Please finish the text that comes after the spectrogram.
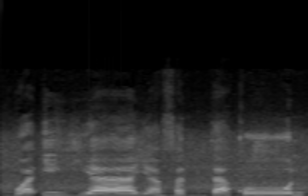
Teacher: پہلے یا کو لمبا کریں گے دوسرے یا کو نہیں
